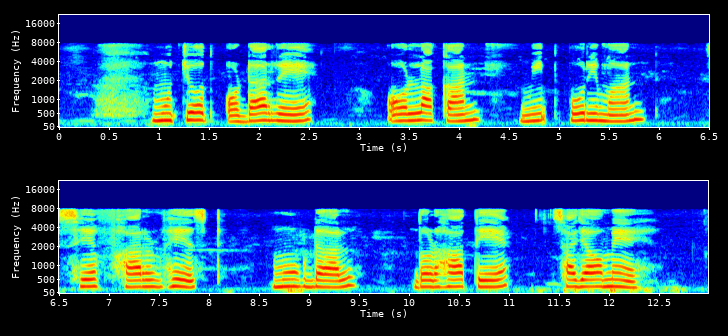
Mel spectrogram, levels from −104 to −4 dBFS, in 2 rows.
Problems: none marked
